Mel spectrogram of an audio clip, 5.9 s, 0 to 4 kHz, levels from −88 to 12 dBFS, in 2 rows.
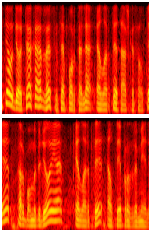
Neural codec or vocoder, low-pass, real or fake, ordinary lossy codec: codec, 24 kHz, 1.2 kbps, DualCodec; 3.6 kHz; fake; AAC, 32 kbps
